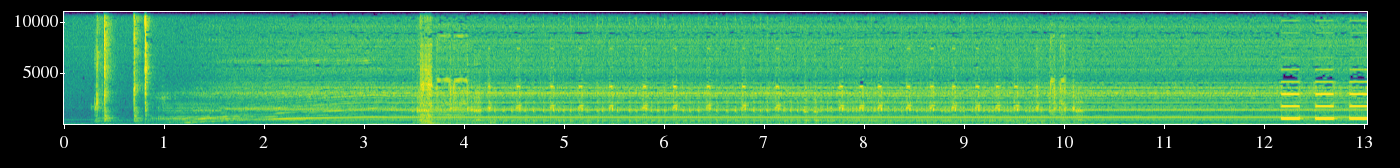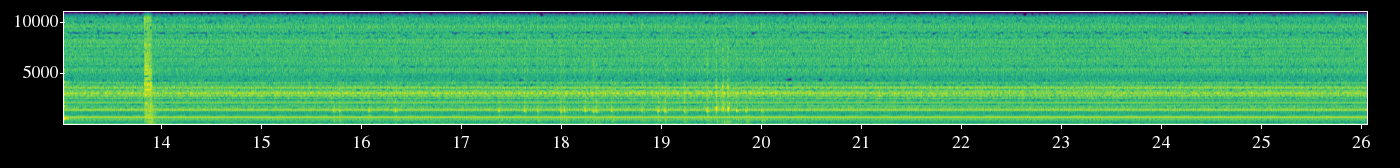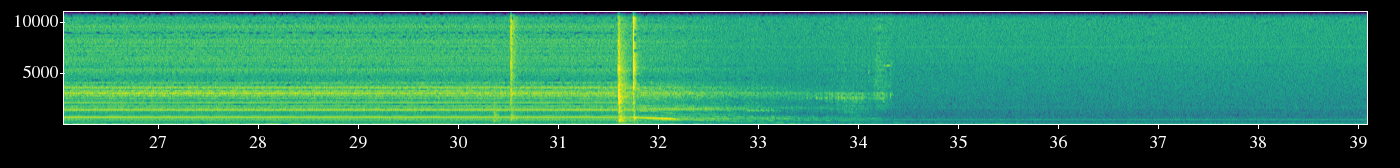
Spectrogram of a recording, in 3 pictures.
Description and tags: A recording of an amstrad PC1512 SD start up.
computer, startup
